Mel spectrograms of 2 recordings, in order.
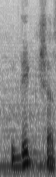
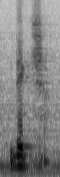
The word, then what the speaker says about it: Diksha: Initiation means Diksha, Sanskrit word that is called Diksha. Diksha, the two syllables, Di and Cha.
